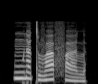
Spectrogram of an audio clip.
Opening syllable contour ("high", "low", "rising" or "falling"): high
